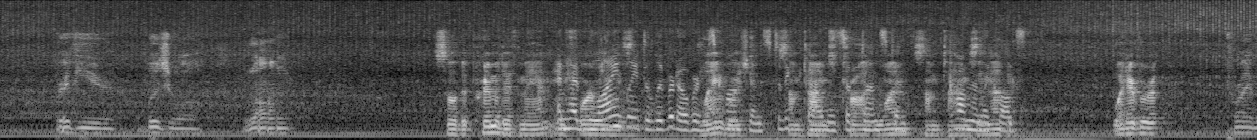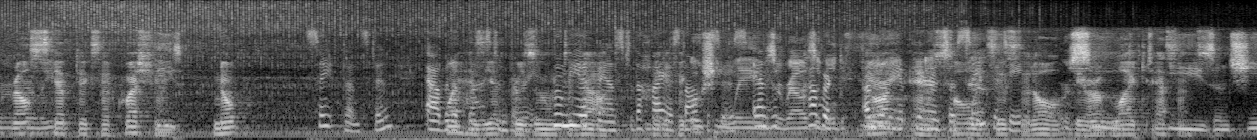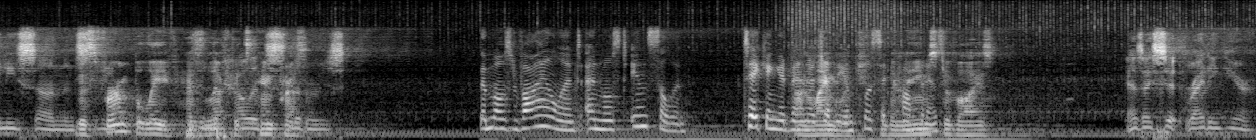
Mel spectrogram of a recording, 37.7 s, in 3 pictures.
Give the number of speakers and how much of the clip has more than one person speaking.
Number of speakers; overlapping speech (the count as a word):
three, about 46%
